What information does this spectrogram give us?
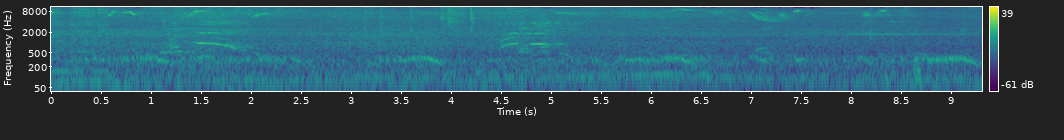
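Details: A group of pigeons cooing: low, throaty coos rolling out every second or two over constant traffic rumble, with faint high chirps from other small birds.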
